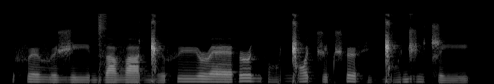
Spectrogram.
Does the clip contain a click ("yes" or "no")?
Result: yes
